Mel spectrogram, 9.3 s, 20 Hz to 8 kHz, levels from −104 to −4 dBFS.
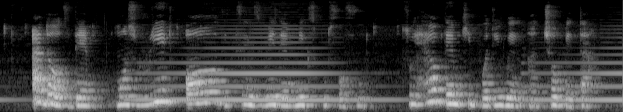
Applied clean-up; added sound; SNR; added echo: none; Wind instrument, woodwind instrument; 12 dB; reverberation time 0.8 s.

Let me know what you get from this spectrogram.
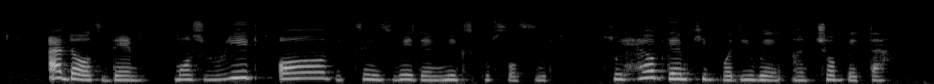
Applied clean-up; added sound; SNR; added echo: none; none; none; none.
